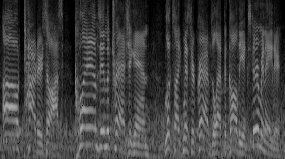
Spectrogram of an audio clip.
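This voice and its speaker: Cartoon sea sponge, high-pitched, very animated, childlike, cheerful, exclamatory, game dialogue. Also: male voice, moderate pace, music in the background, rough recording. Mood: earnest, cheerful. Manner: exclamatory, earnest, over-polite.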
